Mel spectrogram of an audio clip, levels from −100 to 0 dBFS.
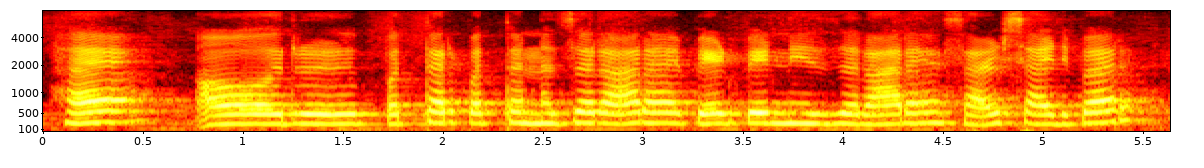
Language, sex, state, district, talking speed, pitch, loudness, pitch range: Hindi, female, Chhattisgarh, Bilaspur, 160 wpm, 245 Hz, -15 LUFS, 235-255 Hz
